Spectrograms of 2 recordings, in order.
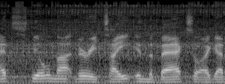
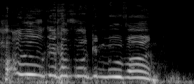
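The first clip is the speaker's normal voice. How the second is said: exasperated laugh. Real, not acted. Gives up on bolt.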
